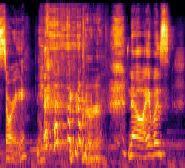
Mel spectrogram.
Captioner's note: Jordyn laughs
